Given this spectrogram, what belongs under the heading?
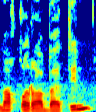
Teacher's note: را زبر را، با زبر با، تا دو زیر تین، مقرباتن، قاف کو موٹا پڑھیں گے اور را کو بھی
